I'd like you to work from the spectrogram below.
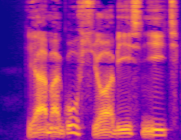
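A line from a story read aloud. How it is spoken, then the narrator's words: Groaning. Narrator (Russian): простонал Иосия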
